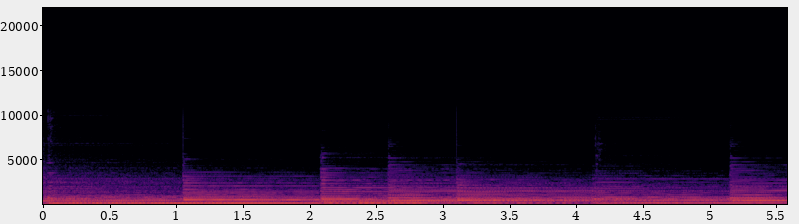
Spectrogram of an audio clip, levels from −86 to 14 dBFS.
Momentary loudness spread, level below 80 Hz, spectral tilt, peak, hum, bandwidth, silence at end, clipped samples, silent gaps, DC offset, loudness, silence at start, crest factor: 5 LU; -52 dBFS; -9 dB/octave; -22 dBFS; none; 5.8 kHz; 0 s; under 0.1%; none; under 0.1%; -35 LUFS; 0 s; 12 dB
